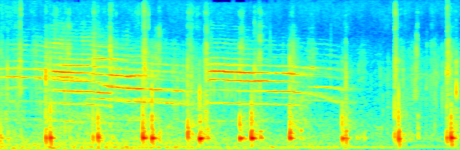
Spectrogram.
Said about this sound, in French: En passant devant un appartement, passe un chat qui miaule.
